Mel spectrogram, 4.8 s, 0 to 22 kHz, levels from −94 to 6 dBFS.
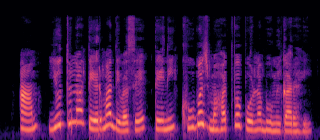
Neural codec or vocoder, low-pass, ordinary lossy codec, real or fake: none; 14.4 kHz; AAC, 48 kbps; real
